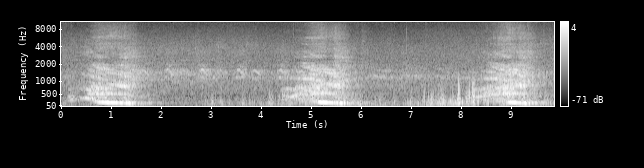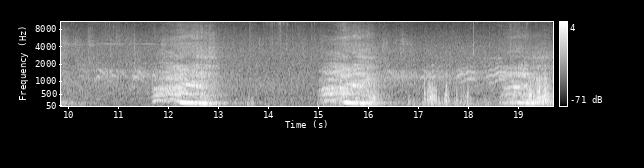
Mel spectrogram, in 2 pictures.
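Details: Lioness at Higashiyama Zoo, Nagoya, 22 February 2023, responding to her son's calls from indoors: deep, moaning roars that fall in pitch, repeated about every four seconds.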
